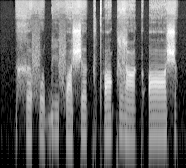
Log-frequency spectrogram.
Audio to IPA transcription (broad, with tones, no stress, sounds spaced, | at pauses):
x ə˨ f ʊ˨ ɓ i˦ f ɒ˨ ʃ əː˦ k tʼ ɒː˦ k ɮ ɑː˨ k ʔ ɒː˦ ʃ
